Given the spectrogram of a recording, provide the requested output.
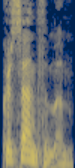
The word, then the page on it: chrysanthemum: anglais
